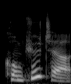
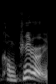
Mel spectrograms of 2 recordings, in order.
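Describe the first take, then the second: First: It is said with a British English accent. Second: It is said with an American English accent. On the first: The speaker calls it right. "computer 이렇게 많이 읽는 편이고요" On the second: The speaker calls it wrong. "미국식 영어처럼 computer 이렇게 하는 게 아니라"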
